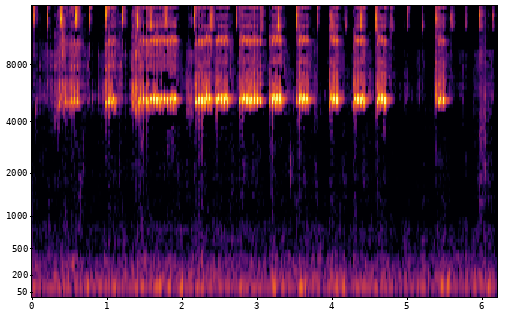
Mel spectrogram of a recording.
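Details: Stridulating captive crickets in a container, their mating calls heard through the night; high pulsed chirps in bursts of about a third of a second, repeated irregularly, fading toward the end, with quiet background.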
